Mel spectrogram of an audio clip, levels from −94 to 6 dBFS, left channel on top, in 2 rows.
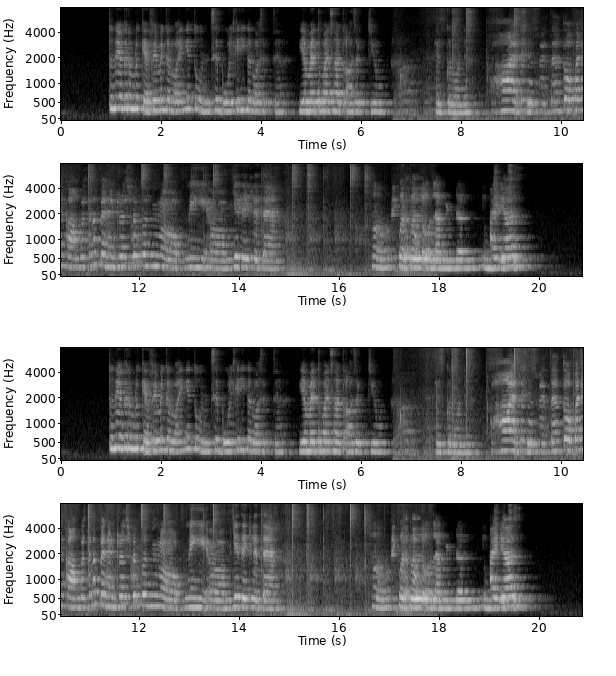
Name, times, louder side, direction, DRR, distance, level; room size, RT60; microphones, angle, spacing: voice 1, 1.0-6.5 7.5-8.3 9.1-9.5 16.7-19.6, right 2 dB, 5° left, 3 dB, 0.8 m, -28 dB
sound 1, 6.6-17.9, right 5 dB, 40° right, 0.7 m, -46 dB
voice 2, 8.6-14.8 17.0-17.6 19.0-19.6, right 3 dB, 90° right, 5 dB, 1.1 m, -30 dB
8.8 x 7.3 x 3.2 m, 0.78 s
head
